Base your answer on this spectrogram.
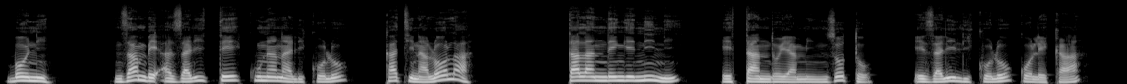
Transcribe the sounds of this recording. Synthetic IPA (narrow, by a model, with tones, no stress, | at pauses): bo˦ni˦ | nza˦mbe˨ʔa˨za˨li˦tɛ˦ku˦na˦na˨li˨ko˨lo˦ | ka˦ti˨na˨lo˦la˦˨ | ta˦la˦nde˦ŋɡe˦ni˦ni˨ | e˨ta˨ndo˨ja˨mi˨nzo˦to˨ | e˨za˨li˦li˨ko˨lo˦ko˨le˨ka˨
